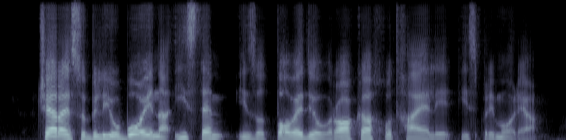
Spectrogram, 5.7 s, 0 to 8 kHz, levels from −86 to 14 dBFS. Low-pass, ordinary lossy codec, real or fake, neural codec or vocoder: none; none; fake; codec, 16 kHz, 0.7 kbps, FocalCodec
